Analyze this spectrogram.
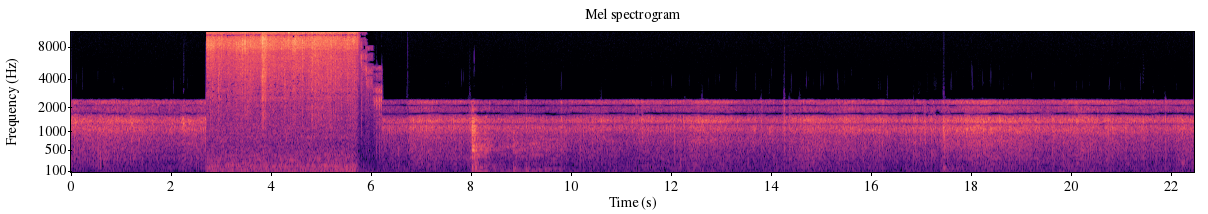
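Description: Food sizzles and crackles in a hot wok.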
